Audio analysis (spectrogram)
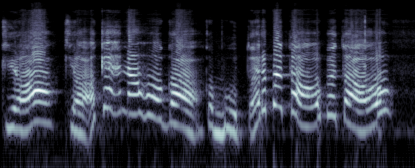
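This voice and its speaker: Using a cartoonish character voice, the speaker talks very slowly with very wide pitch swings. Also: female-sounding voice, high pitch for a woman. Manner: eager.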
